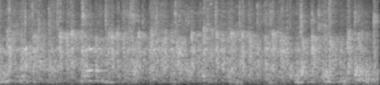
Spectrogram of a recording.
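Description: An audience at a national pitch competition in Burundi applauds, dense steady clapping filling the room for several seconds, with voices mixed in.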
